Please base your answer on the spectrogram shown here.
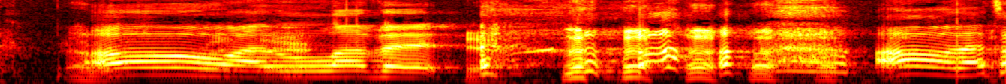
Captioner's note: laugh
